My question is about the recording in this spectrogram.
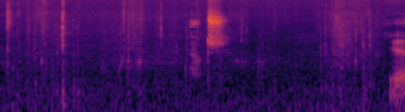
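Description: Wind buffeting the microphone as a steady low rumble, with a few faint taps from a bluegill being handled on a plastic bump board and a short breathy hiss about two seconds in.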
